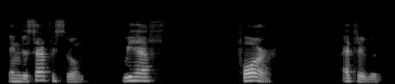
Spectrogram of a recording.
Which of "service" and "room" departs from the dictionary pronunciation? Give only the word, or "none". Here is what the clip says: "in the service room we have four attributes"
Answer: service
